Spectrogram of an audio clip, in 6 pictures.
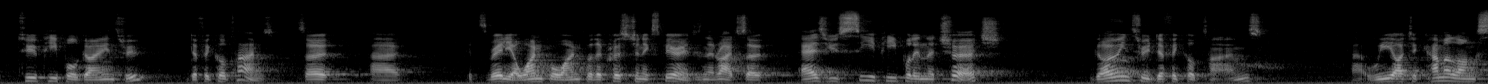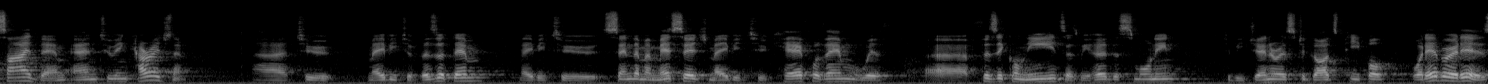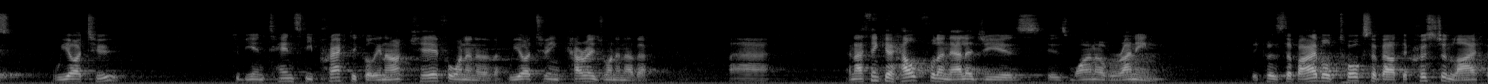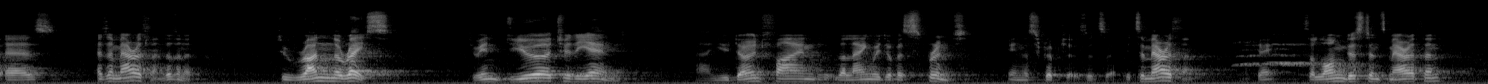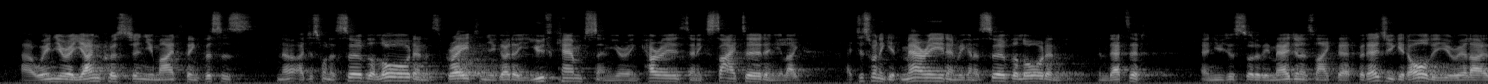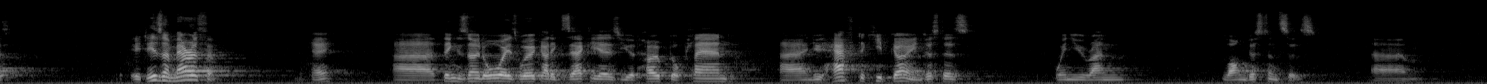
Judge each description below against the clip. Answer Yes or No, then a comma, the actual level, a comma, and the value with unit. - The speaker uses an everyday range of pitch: No, wide, 6.3 semitones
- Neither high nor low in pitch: No, low, 125 Hz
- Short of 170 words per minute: No, average, 175 wpm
